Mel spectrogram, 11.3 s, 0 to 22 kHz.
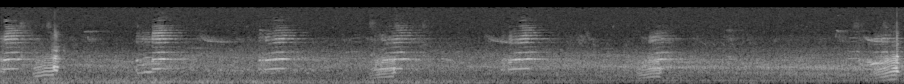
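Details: Canada geese at Decorah, a nesting pair fighting off an intruding goose on 1 April 2024; rhythmic honks roughly every one and a half seconds, each a rising nasal note with rich harmonics, against faint background hum.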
